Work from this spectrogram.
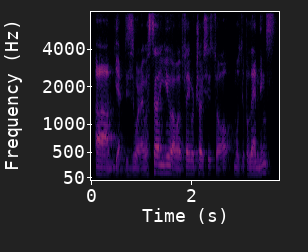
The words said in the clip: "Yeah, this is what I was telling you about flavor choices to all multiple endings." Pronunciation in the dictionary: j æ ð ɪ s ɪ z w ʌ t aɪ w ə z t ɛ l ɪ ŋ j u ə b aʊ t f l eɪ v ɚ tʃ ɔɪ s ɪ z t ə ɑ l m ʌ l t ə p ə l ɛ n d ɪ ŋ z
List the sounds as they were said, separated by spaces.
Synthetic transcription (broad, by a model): j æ ð ɪ s ɪ z w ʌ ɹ aɪ w ə z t ɛ l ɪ ŋ j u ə aʊ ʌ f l eɪ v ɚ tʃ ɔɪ s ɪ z t ə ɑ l m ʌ l t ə p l l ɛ n d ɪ ŋ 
